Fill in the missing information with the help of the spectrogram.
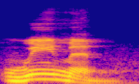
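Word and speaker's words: women: এবার প্লটা এটার উচ্চারণ উম্যান উইম্যান ঠিক আছে সিঙ্গুলারটার উচ্চারণ হচ্ছে ওম্যান প্লুরালটার উচ্চারণ হচ্ছে উম্যান তাহলে তুমি যদি ইংরেজিতে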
